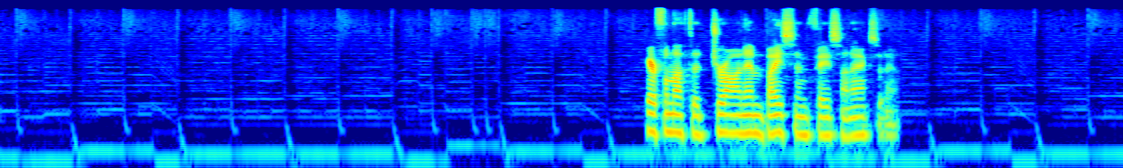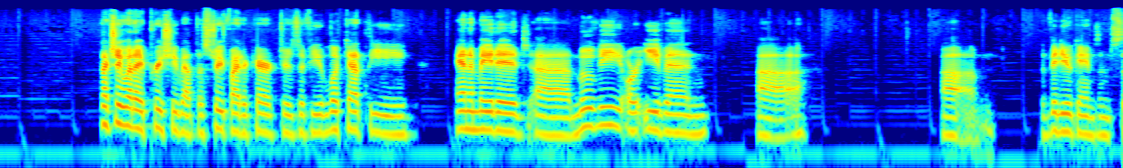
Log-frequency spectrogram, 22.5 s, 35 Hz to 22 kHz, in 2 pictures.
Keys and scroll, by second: 4.9-6.8 typing, 12.2 s, 17.6 s, 20.5 s.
